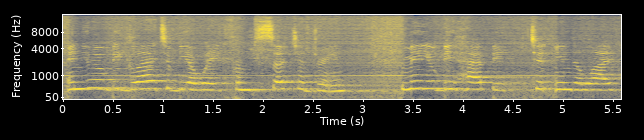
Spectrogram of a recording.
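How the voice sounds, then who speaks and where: A woman's voice: sits high, fairly even intonation, normal speed, natural voice. A woman playing a hurt but resolute young fiancée, earnest and reproachful, in a live radio play. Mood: sorrowful, resolute. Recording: echoey hall, background noise.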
